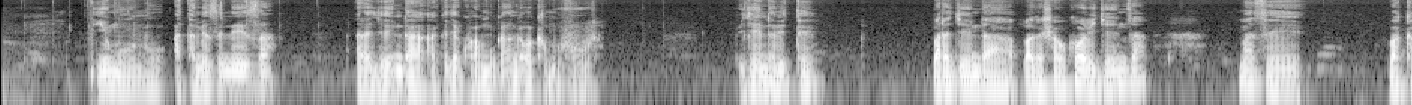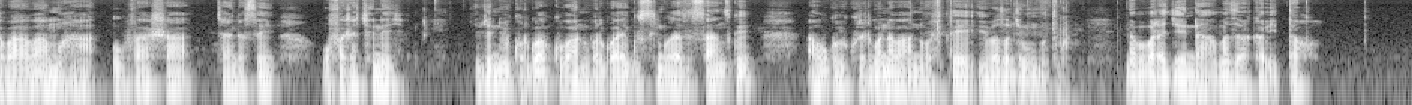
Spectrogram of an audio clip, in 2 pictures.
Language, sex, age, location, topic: Kinyarwanda, male, 18-24, Huye, health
